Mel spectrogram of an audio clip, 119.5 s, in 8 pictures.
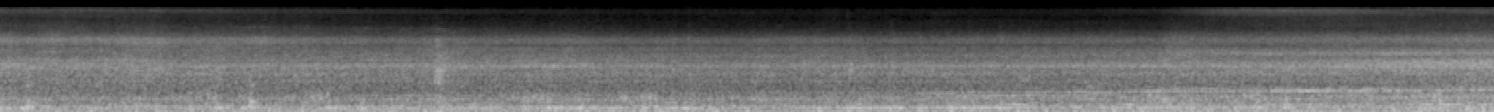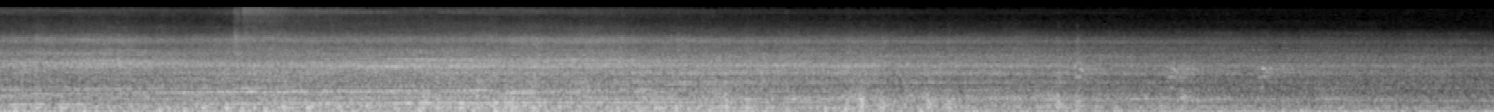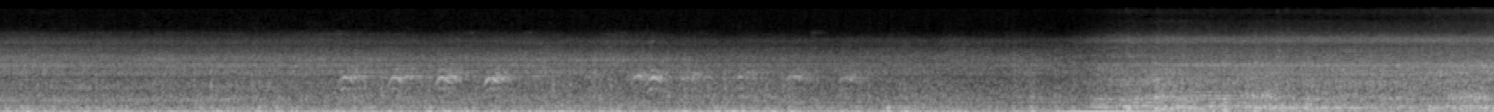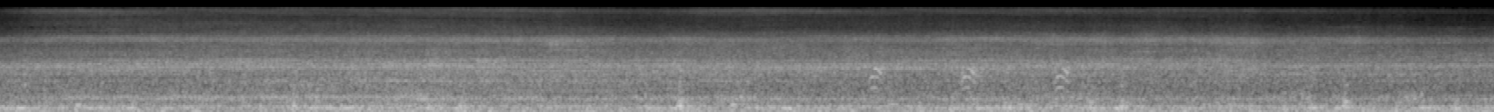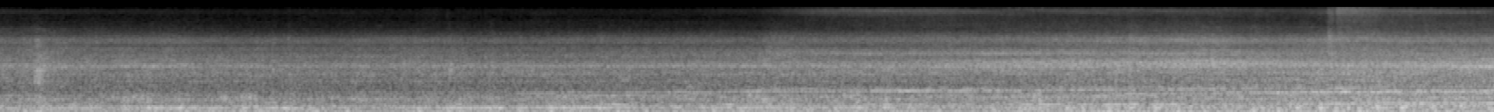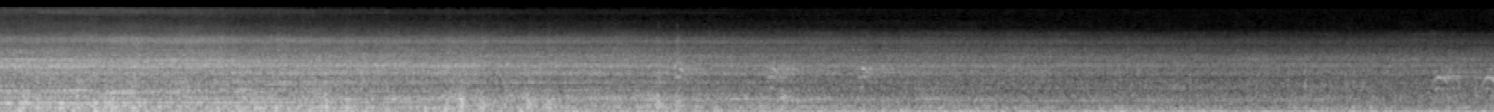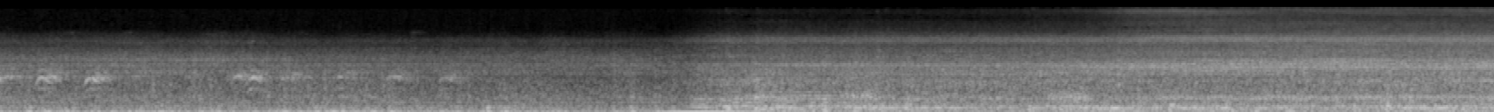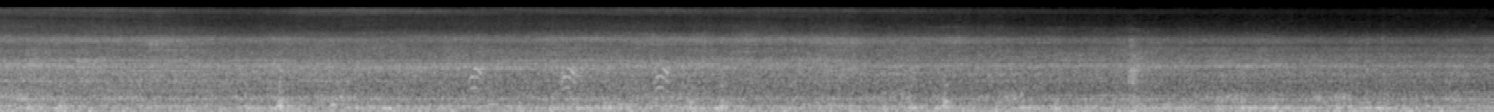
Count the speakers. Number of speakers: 0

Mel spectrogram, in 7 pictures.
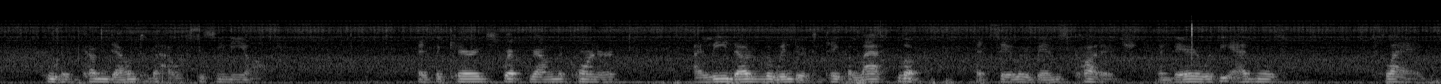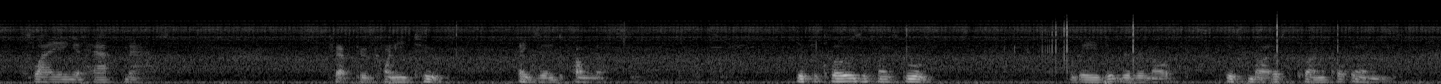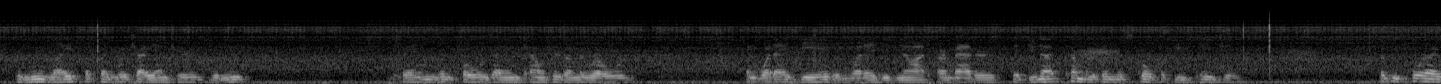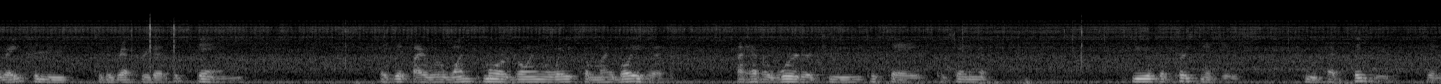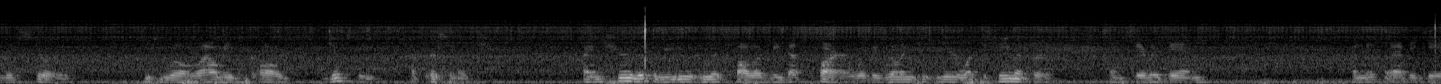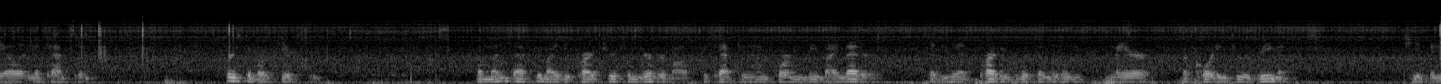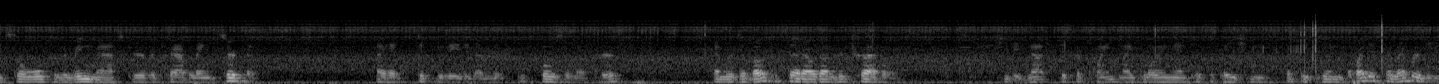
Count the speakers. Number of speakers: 1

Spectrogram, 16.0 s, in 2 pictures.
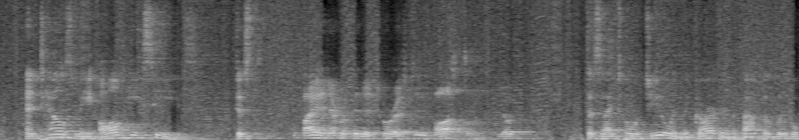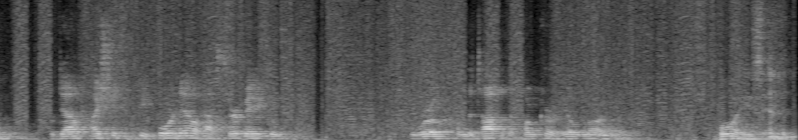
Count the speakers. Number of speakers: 2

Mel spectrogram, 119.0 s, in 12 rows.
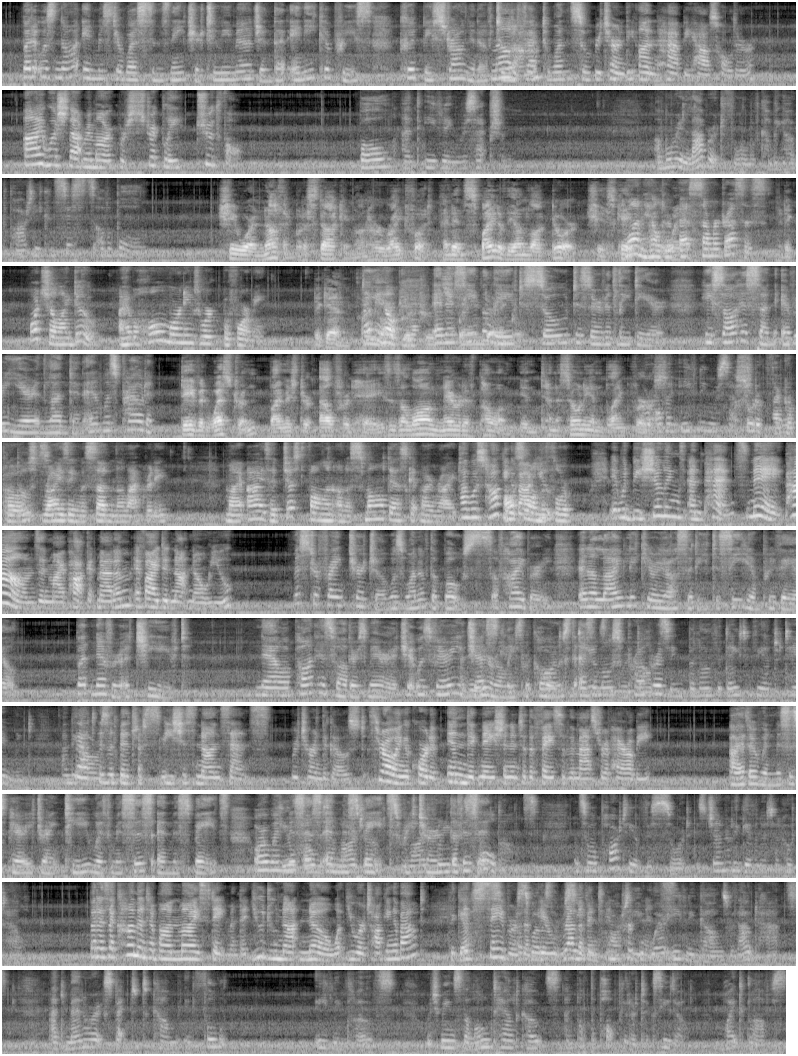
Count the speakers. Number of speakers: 5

